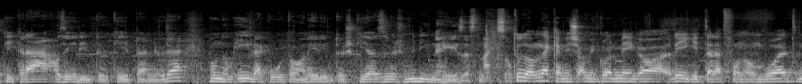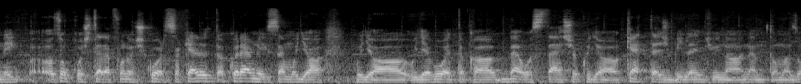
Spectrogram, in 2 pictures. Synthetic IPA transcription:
kikraːɒzeːɾint̪øːkeːpɛnøːɾɛ | mond̪o̞meːvɛkoːt̪ɒvɒneːɾint̪øːʃkijɛzøːmeʃmind̪iɡnɛɦeːzɛst̪mɛ̰ksot̪ud̪o̞mnɛkɛmiʃɒmiko̞rmeːɡɒreːɡit̪ɛlɛfo̞no̞ɱvo̞lt̪meːɡɒ̰zo̞ko̞ʃt̪ɛlɛfo̞no̞ʃko̞rsɒkɛløt̪ːɒkːo̞ɾɛmleːksɛmho̞ɟɒ | ho̞ɟɒuɟɛvo̞lt̪ɒkɒbɛo̞st̪aːʃo̞kho̞ɟɒkɛt̪ːɛʒbilːɛɲcynɒnɛmt̪omɒz

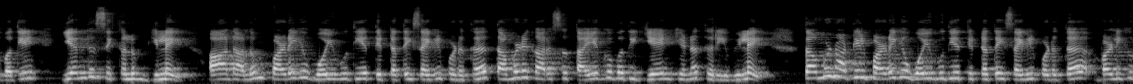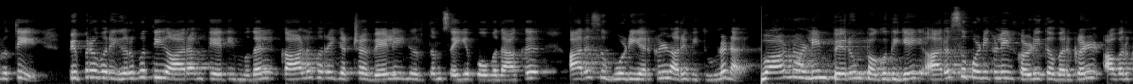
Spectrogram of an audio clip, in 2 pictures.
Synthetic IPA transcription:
ɯʋɐðɪl | ɛnd̪ɯsɪkːɐlɯmɪlːɐɪaːnaːlɯmpɐɻɐjɐoːjʋuðɪjɐt̪ːɪʈːɐt̪ːɐɪsɛjɐlpɐɽɯt̪ːɐt̪ɐmɪɻɐkːɐɾɐsɯt̪ɐjɐŋɡɯʋɐðɯeːnɛnɐt̪ɛɾɪjɯmɪlːɐɪ | t̪ɐmɪɻnaːʈːɪlpɐɻɐjɐoːjʋuðɪjɐt̪ɪʈːɐt̪ːɐɪsɛjɐlpɐɽɯt̪ːɐʋɐɭɪjɯɾɯt̪ːi | pɪpːɪɾɐʋɐɾɪɾɯbɐt̪ːiaːɾaːmt̪eːðimʊðɐlkaːlɐʋɐɾɐɪɛʈrɐʋeːlɐjnɪɾɯt̪ːɐmsɛjːɐpːoːʋɐðaːɣɐɐɾɐsɯʋoːɽɪjɐɾɣɐɭɐrɪʋɪt̪ːɯɭːɐnɐɾʋaːnaːɭɪnpɛɾɯmpɐɣɯðɪjɐɪʔɐɾɐsɯpɐɳɪɣɐɭɪlkɐɻɯt̪ːɐʋɐɾɣɐɭʔɐʋɐɾ

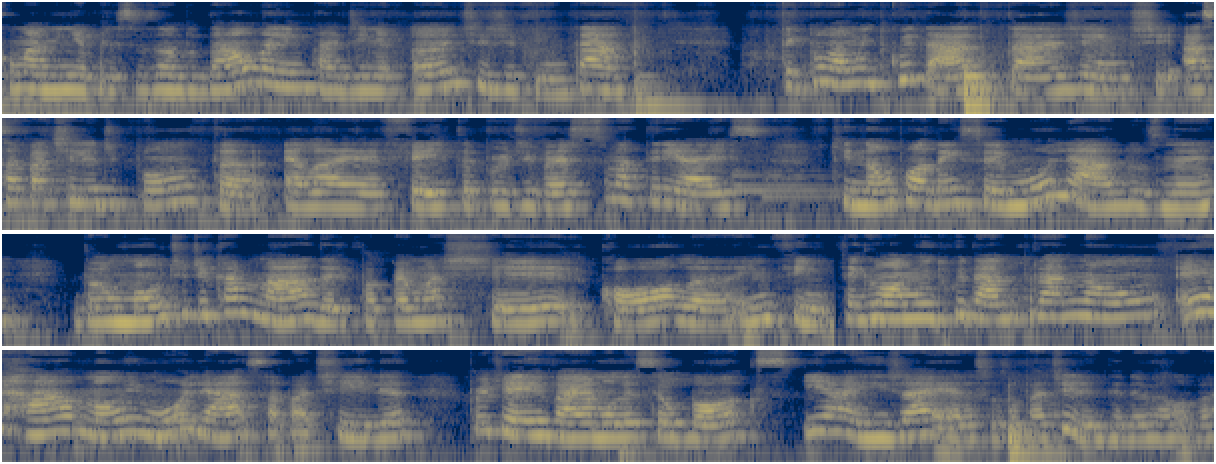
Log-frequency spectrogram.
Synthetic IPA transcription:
kõmʊɐmĩɲɐpɾesizɐ̃nd̪ʊd̪aũmɐlĩmpad͡ʒĩɲɐɐ̃nt͡ʃɪzd͡ʒɪpĩnt̪aɾ | t̪ẽkɪt̪omaɾmũj̃t̪ʊ̥kujd̪ad̪ʊt̪aʒẽt͡ʃɪʔɐsapat͡ʃiʎɐd͡ʒɪpõnt̪ɐɛlɐɛfejt̪ɐpʊɾd͡ʒivɛɾsʊ̥zmat̪eɾiajs | kɪnɐ̃w̃pɔd̪ẽj̃seɾmoʎad̪ʊznɛ | ẽnt̪ɐ̃w̃mõnt͡ʃɪd͡ʒɪkamad̪ɐd͡ʒɪpapɛwmaʃekʰɔlɐẽfĩt̪ẽkɪnɐ̃w̃amũj̃t̪ʊkujd̪ad̪ʊpɾɐnɐ̃w̃ehaɾɐmɐ̃w̃ɪmoʎaɾɐsapat͡ʃiʎɐ | poɾkeaivajamoleseɾʊbɔksɪaiʒaɛɾɐsuɐsapat͡ʃiʎɐẽnẽnd̪ewɛlɐvaj

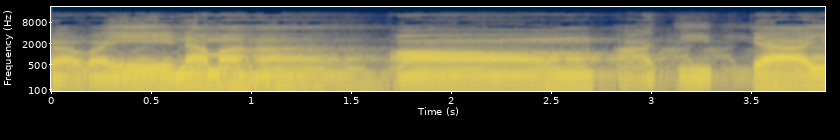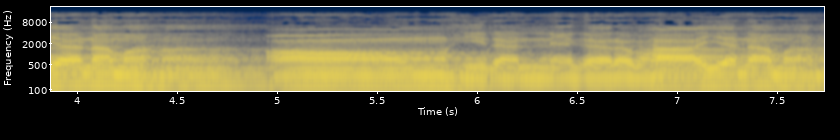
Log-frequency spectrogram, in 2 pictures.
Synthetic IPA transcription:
ɾɐʋɐjeːnɐmɐɦɐ̆ɔːmmad̪ʱit̪jaːjɐnɐmɐɦɐɔːmɦiɾɐnjɐɡɐɾɐbʱaːjɐnɐmɐɦ

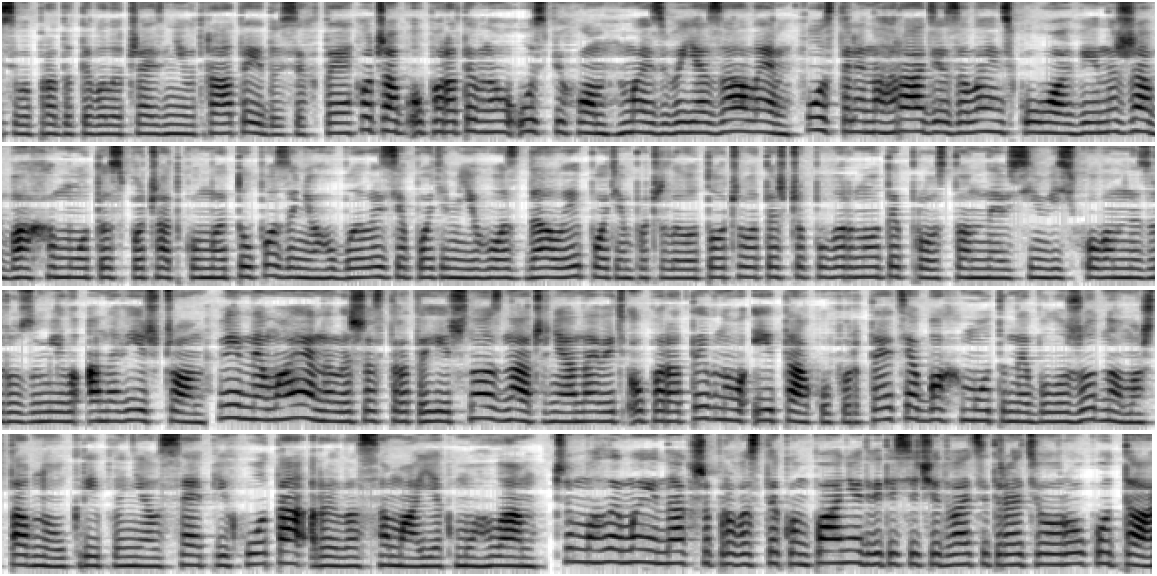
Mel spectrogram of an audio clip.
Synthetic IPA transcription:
sʲʋɪpɾɐd̪ɐt̪ɪʋelˠɪt͡ʃɛzʲnʲiwt̪ɾɑt̪ɪid̪ɔsʲɐxt̪ɪxɔt͡ʃabɔpeɾɐt̪ɪwnɔɦɔʔusʲpʲixʊmɪzʲʋɪjɐzɑlˠɪust̪ɐlʲinɐɦɾɑdʲizelˠɛnʲsʲkɔɦɔʋʲinʒɛbɐxmut̪ɔspɔt͡ʃɑt̪kʊmet̪upɔzɐnʲɔɦɔbɪlˠɪsʲɐpɔtʲimjɔɦɔzd̪ɐlˠɪpɔtʲimpɔt͡ʃɐlˠɪɔt̪ɔt͡ʃʊʋɐt̪ɪʃt͡ʃɔpɔʋernut̪ɪpɾɔst̪ɔnɛwsʲimʋʲijsʲkɔʋɪmnɛzrɔzʊmʲilˠɔʔɐnɐʋʲiʃt͡ʃɔʋʲinːɛmɑjɛnɛlˠɪʃɛst̪ɾɐt̪eɦʲit͡ʃnɔɦɔznɑt͡ʃe̞nʲːɐːnɑʋʲitʲɔpeɾɐt̪ɪwnɔɦɔʔit̪ɑkʊfɔrt̪ɛt͡sʲɐbɐxmut̪nɛbʊlˠɔʒɔd̪nɔɦɔmɐʃt̪ɑbnɔɦɔʊkɾʲiplˠenʲːɐwsɛpʲixɔt̪ɐrɪlˠɐsɐmɑjɐkmɔɦlˠɑt͡ʃɪmːɔɦlˠɪmɪinɑkʃɛpɾɔʋest̪ɪkɔmpɑnʲijʊd̪ʲʋʲit̪isʲɐt͡ʃʲid̪ʋɑt͡sʲːɐt̚ʲt̪ɾɛtʲɔɦɔɾɔkʊt̪ɑ

